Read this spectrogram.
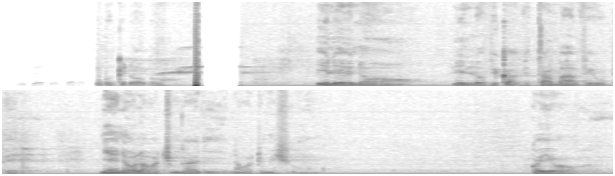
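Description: A man preaches with animation through a microphone in a large echoing hall.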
